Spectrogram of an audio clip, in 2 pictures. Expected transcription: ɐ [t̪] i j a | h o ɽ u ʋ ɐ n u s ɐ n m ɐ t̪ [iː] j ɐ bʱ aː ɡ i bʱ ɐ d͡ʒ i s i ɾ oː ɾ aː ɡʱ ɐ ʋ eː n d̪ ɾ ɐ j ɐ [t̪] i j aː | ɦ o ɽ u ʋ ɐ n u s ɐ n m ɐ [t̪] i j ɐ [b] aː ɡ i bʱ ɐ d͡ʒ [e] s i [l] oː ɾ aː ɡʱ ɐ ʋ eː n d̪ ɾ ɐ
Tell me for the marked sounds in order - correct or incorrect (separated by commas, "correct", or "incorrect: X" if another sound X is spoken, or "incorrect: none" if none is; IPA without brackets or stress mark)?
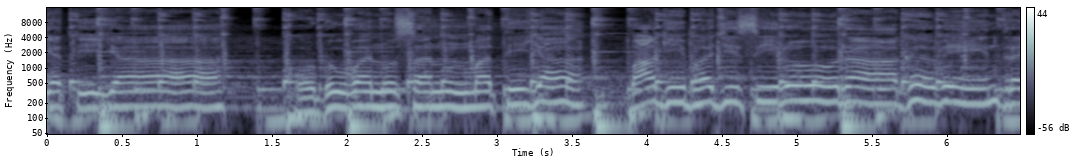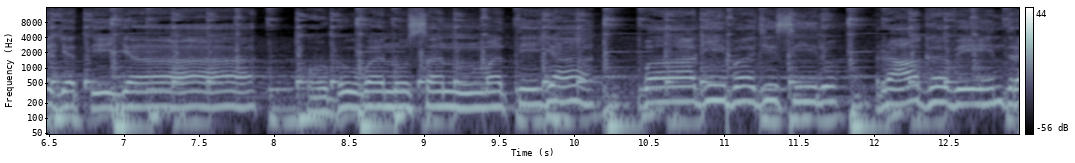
correct, incorrect: i, correct, correct, correct, incorrect: i, incorrect: ɾ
